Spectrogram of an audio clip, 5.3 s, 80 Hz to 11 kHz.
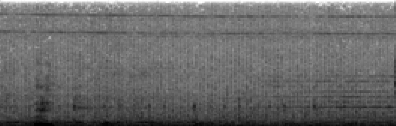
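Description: Continuous steady rotor and engine drone of a helicopter flying in Microsoft Flight Simulator 2024, with a faint whine on top and a brief bump near the start, no talk.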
